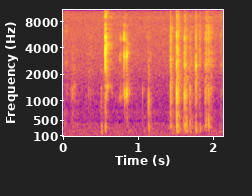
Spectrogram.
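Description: Crisp crunching of hard sour candy being chewed, a handful of sharp irregular cracks and bites clustering toward the end, fairly quiet and with no one talking.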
